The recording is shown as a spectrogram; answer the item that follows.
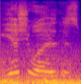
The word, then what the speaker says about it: Yeshua: name Jesus came from, but Yeshua is what it's supposed to be pronounced, or how it's supposed to be pronounced.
